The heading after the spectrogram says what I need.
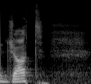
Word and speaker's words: JWT: A pronúncia do JWT é JOT, se você quiser saber, não sei se é importante essa informação, mas enfim, instalar esse pacote aqui também.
